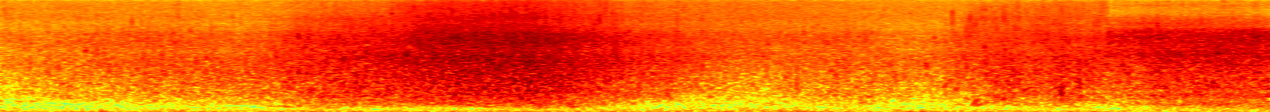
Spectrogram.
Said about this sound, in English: the water's coming in behind me and I suspect it may be louder than me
